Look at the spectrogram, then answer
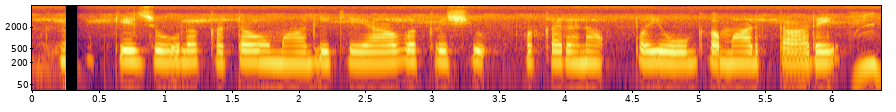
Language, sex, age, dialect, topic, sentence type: Kannada, female, 36-40, Coastal/Dakshin, agriculture, question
